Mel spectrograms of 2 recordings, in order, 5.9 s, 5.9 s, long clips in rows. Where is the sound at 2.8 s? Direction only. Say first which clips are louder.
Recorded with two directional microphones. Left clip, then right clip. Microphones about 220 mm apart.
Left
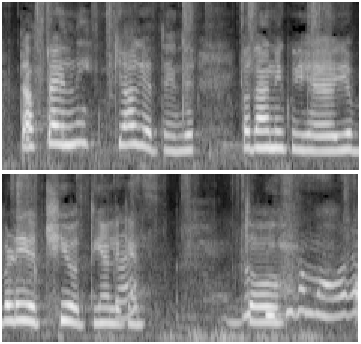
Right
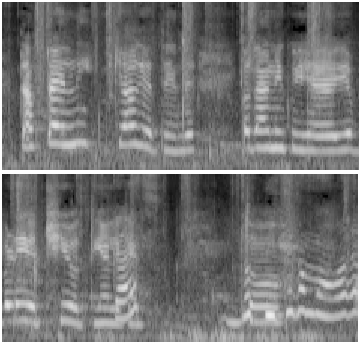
Left 7 dB; 70° left (ahead or behind).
